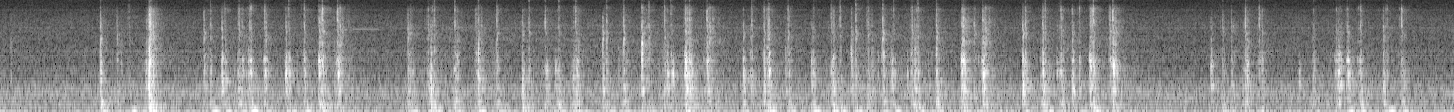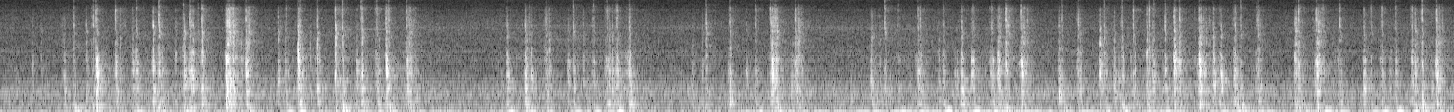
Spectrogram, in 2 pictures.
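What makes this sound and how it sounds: Fingertips type steadily on the plastic keys of a full-size, backlit Razer Ornata Chroma membrane gaming keyboard with a hollow case. Quick, crisp clicky taps land in dense bursts, each with a very short decay over a soft low thump. There is a brief lull midway before the fast typing resumes.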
